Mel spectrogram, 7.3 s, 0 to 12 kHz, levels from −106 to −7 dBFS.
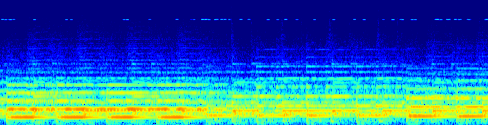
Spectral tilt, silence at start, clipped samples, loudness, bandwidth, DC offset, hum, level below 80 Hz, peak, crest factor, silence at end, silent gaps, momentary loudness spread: -11 dB/octave; 0 s; under 0.1%; -33 LUFS; 7.4 kHz; under 0.1%; none; -68 dBFS; -20 dBFS; 12 dB; 0 s; none; 8 LU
